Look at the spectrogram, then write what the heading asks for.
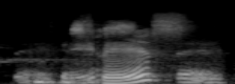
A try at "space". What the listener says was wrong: Second part के ऊपर ज्यादा स्ट्रेच करो. स्पेस. Not sh, sa. Space. Space.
